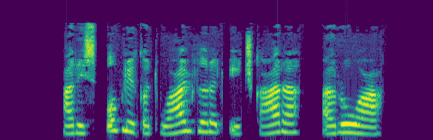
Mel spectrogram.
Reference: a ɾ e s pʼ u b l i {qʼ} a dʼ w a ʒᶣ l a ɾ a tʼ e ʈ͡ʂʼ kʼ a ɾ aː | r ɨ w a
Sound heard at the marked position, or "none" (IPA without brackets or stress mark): kʼ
